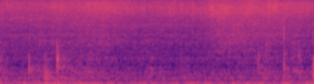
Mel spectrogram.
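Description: Vegetables and tofu in curry cook in a pan, giving a steady, close sizzle with occasional faint clinks of stirring and no voices.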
